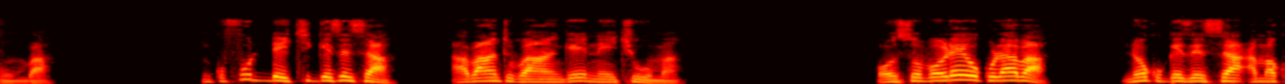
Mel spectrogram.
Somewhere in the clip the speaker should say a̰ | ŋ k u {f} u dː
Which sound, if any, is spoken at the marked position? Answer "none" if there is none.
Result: f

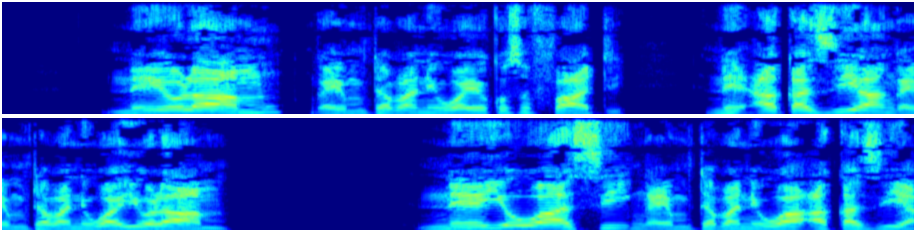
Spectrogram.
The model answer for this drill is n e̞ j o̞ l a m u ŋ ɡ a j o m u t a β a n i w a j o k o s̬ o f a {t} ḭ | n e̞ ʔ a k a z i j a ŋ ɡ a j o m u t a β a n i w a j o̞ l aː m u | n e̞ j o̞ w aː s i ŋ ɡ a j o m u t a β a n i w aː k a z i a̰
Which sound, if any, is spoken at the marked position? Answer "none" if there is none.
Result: t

